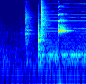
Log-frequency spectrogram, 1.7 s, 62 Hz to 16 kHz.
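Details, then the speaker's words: 2018–2020 Harley-Davidson Softail: Smart Siren II security alarm just installed and battery reconnected. Short sharp chirps, a quick electronic burst, then a clear high tone, with the double chirp on arming. The alarm is arming normally. "hear the chirp turn it off walk away and you hear the double chirp I'm guessing the alarms gonna work"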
